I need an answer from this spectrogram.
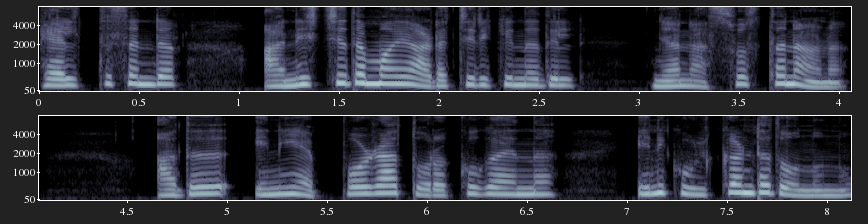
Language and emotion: Malayalam, fearful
